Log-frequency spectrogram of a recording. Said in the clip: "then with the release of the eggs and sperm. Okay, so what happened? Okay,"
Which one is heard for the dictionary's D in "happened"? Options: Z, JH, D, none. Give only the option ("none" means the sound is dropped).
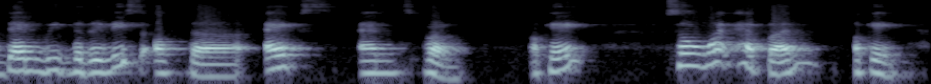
none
